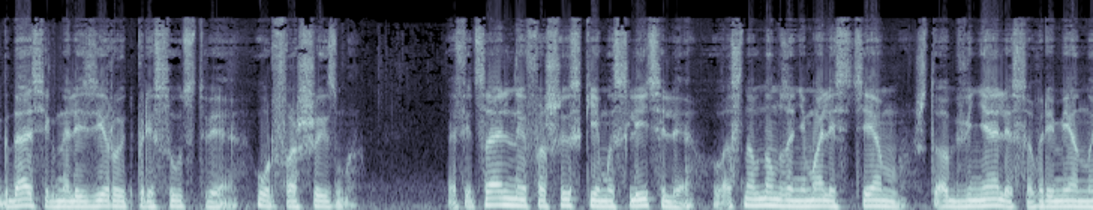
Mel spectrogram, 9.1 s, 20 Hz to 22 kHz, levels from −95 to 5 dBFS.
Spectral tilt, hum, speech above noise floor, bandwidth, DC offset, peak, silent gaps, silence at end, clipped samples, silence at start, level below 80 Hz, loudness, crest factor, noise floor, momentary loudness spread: -5.5 dB/octave; none; 31 dB; 16 kHz; under 0.1%; 0 dBFS; none; 0 s; 0.9%; 0 s; -32 dBFS; -10 LUFS; 10 dB; -40 dBFS; 8 LU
